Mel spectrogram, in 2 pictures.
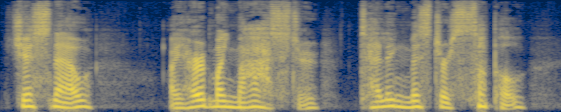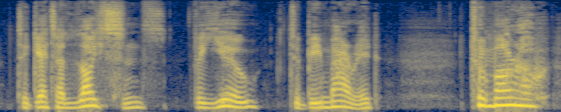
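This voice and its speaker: A man reading an audiobook, voicing a fussy, devoted lady's maid in a higher, fretful voice. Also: a little slow, dry recording, studio quality.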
